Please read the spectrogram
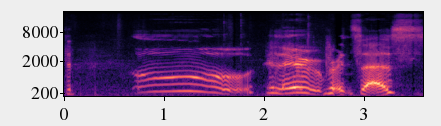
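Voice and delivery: very low, oily, slimy, drawn-out voice. Imitating the red guy heard at the start of the game, in a slimy voice. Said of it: "that really slimy voice".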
